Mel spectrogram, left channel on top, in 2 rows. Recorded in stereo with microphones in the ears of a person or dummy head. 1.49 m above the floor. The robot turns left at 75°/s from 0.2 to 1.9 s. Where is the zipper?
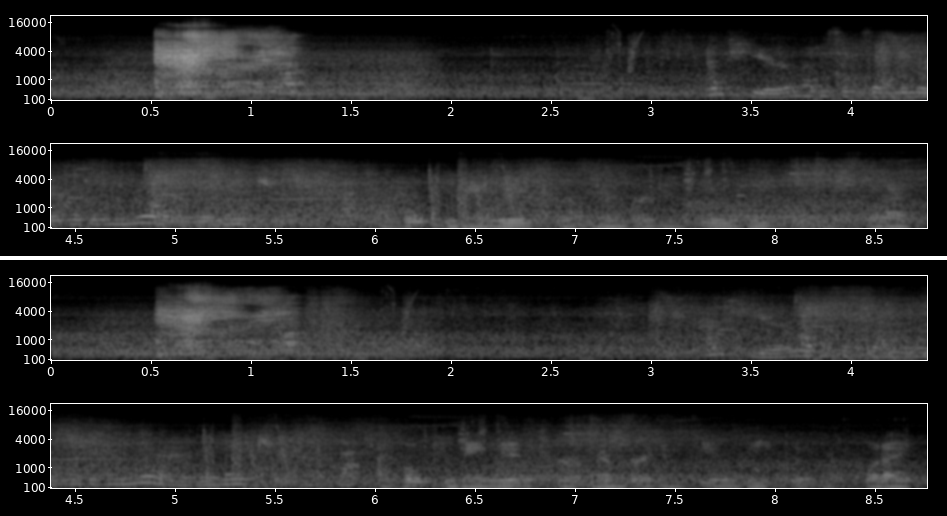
60° left, 0.8 m; by 1.3 s straight ahead, 0.8 m.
